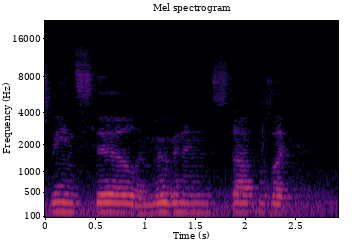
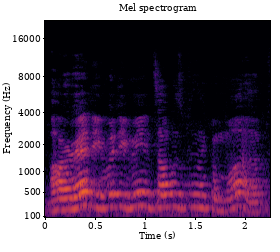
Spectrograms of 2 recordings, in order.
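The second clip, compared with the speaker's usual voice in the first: indignant; 8 semitones higher, 4 dB louder, faster than usual. Real, not acted. Indignant over fish's age.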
